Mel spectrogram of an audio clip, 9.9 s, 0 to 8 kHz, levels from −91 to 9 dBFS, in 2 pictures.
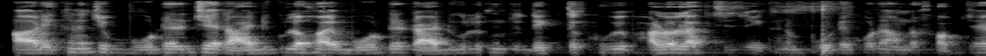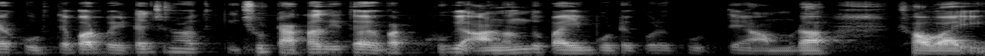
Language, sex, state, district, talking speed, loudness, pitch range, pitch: Bengali, male, West Bengal, North 24 Parganas, 280 wpm, -21 LUFS, 110-130 Hz, 120 Hz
